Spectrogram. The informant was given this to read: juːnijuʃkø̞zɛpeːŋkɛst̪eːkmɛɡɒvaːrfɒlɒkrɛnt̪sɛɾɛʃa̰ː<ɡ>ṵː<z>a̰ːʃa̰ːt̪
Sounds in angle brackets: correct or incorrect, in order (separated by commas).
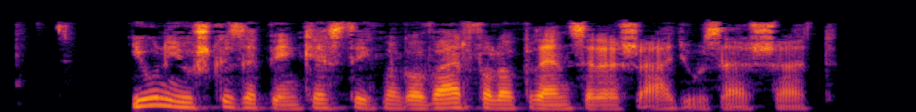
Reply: incorrect, correct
